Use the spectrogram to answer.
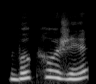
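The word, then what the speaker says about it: vos: If the noun is plural we use v. We don't pronounce the s. For example po means project. The s makes it plural. So vo means your projects.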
